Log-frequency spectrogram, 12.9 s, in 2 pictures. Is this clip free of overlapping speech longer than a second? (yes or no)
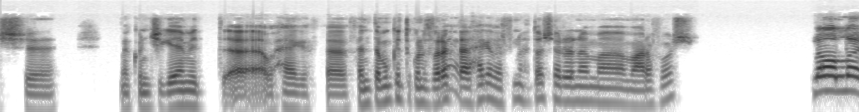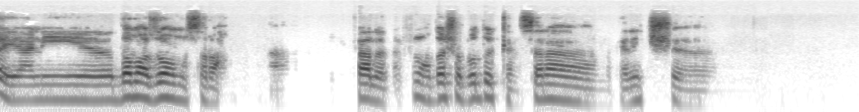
yes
